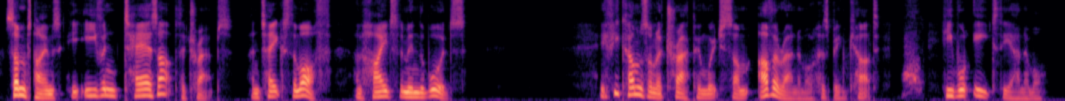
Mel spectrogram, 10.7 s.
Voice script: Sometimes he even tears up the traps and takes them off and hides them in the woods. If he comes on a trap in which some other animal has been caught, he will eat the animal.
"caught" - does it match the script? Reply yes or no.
no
